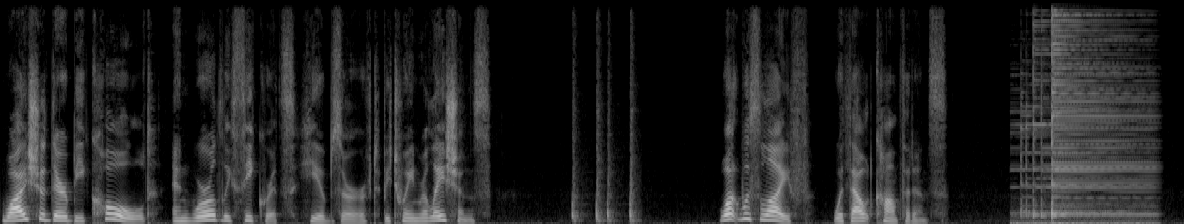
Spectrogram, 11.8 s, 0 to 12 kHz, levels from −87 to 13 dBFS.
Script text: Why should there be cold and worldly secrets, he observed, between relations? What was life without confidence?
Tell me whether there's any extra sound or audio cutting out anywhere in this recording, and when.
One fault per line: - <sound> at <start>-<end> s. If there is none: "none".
- thud at 5.7-6.4 s
- tap at 10.1-11.7 s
